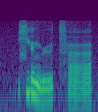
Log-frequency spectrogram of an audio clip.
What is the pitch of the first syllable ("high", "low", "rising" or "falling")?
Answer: falling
